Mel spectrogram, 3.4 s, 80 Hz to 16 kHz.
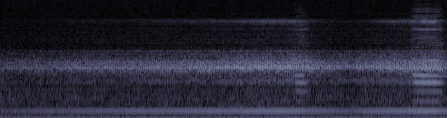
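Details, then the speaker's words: DeForest 10DA517 AM radio speaker, paper cone previously soaked to fix suspected voice coil rub, tested out of cabinet with tone sweep near 300–200 Hz: steady low tone with raspy buzz bursts; speaker cone buzz. "there's the buzz way up there let's go down 200 Hertz whoops so this speaker cannot reproduce 200 Hertz very well"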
